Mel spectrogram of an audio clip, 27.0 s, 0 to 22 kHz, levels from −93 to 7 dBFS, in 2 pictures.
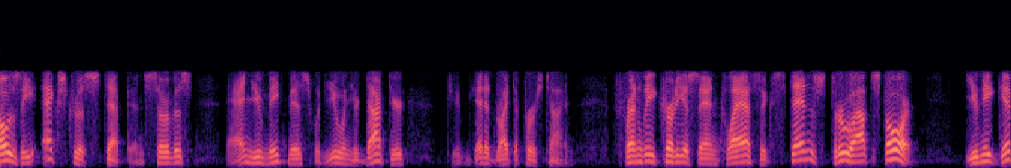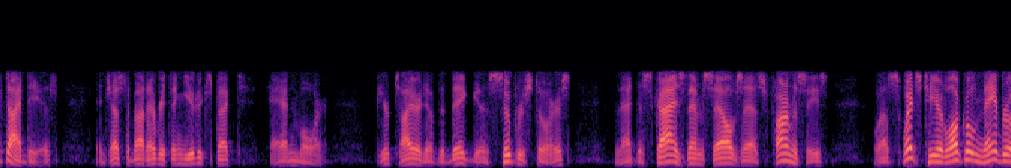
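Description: Speex codec damage runs through the whole clip, from the first second to the last. This CELP speech coder has too few bits to rebuild the excitation faithfully, so the voice comes out plainly hoarse and noisy, which fits a rate of about 11 kbps. The speech sits in a narrow telephone-style band of roughly 150 Hz to 3.6 kHz, and nothing is heard above 3.8 kHz, leaving it muffled and thin.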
